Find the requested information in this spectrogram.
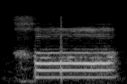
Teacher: پیچھے سے زبان کو اٹھائیں گے تو یہ حرف ادا ہوگا خا. آگے سے ہونٹوں کو گول نہیں کریں گے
